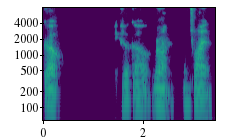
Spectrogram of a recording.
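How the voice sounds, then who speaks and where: A man acting an injured, urgent man in a live screenplay table read, with a raspy, gravelly voice. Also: mid-range voice, completely flat delivery, slow pace, full character voice. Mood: strained, insistent. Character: injured, breathless man urging his companion onward.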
